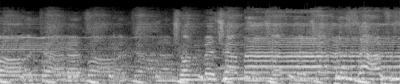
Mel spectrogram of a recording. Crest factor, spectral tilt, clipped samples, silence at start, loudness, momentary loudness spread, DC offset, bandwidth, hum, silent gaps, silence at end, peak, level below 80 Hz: 10 dB; -4.5 dB/octave; 0.2%; 0 s; -10 LUFS; 7 LU; under 0.1%; 16 kHz; none; none; 0 s; 0 dBFS; -28 dBFS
